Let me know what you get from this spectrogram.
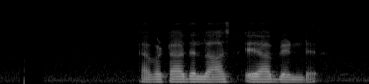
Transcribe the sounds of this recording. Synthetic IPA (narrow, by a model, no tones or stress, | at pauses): ɐ̰ʋɐʈːaːd̪ɐlaːsʈḛjaːbleɳɖɨ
